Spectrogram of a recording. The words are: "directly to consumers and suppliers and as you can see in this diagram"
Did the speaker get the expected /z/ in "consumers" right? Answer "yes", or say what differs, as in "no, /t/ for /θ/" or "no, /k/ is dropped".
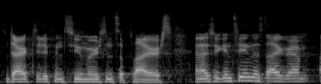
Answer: yes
